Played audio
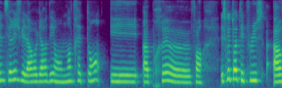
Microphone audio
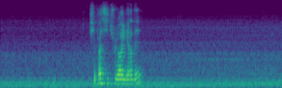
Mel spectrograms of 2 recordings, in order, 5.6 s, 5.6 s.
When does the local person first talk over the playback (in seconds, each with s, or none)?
1.8 s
